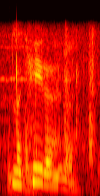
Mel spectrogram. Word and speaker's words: Makita: mil a Milwaukee I think how do you pronounce that Makita Makita yeah Makita you like that brand huh yeah I did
